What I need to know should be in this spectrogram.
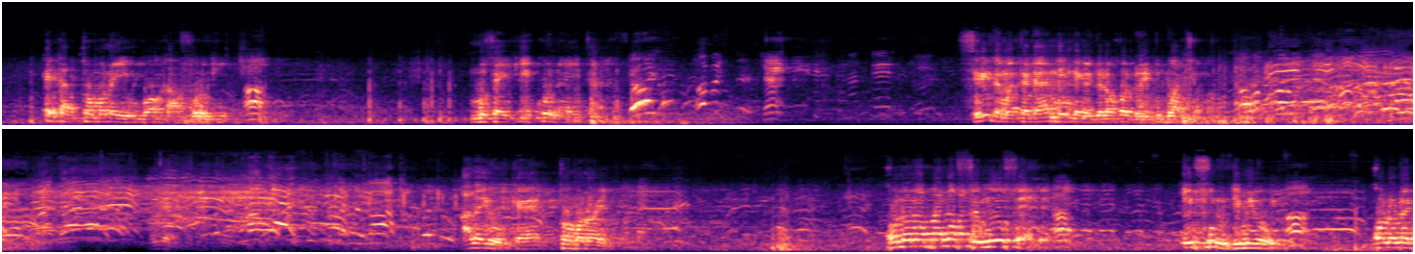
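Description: A man preaches with passion through a microphone and loudspeakers.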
